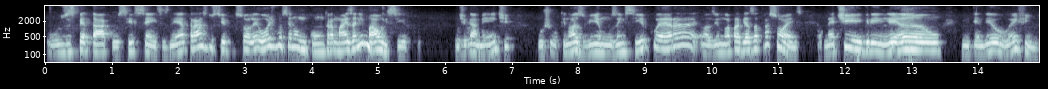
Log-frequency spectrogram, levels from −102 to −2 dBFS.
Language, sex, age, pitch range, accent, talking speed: Portuguese, male, 40-59, 130-190 Hz, Brazilian, 150 wpm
